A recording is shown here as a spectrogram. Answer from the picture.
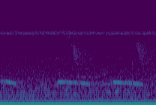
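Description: A bird repeating short, falling whistled notes about every three-quarters of a second, over a steady high-pitched insect drone.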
